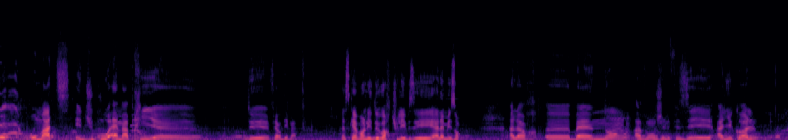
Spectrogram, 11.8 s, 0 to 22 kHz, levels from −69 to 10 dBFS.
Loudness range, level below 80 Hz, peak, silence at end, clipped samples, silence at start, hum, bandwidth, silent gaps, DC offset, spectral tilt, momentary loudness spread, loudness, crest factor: 4 LU; -58 dBFS; -6 dBFS; 0 s; under 0.1%; 0 s; none; 16 kHz; none; under 0.1%; -4 dB/octave; 18 LU; -28 LUFS; 22 dB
